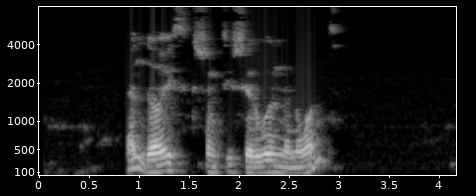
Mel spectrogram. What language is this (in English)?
Kabyle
